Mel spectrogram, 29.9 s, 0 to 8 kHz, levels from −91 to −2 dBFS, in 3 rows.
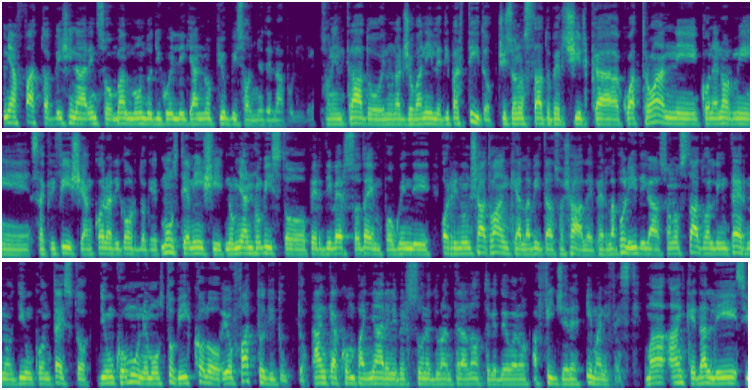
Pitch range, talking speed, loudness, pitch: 115-130 Hz, 175 wpm, -20 LUFS, 120 Hz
